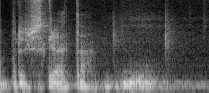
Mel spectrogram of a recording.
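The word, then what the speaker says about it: bruschetta: bed you got Bretta a brusketa as it should be pronounced fresh lovely wholesome food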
